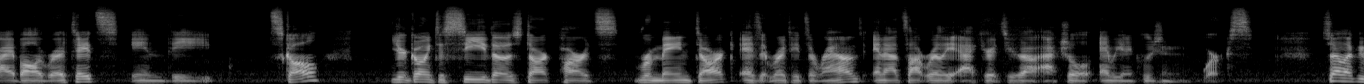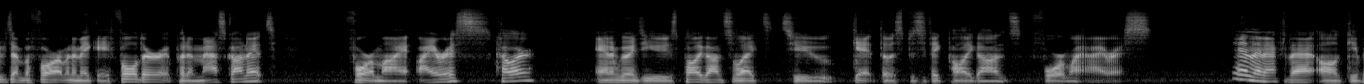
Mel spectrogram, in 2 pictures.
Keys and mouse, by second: 1.4 middle click, 3.0 middle click, 6.9 right click.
